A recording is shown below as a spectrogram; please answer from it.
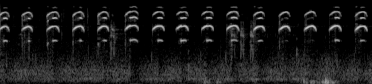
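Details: White-headed woodpecker chick at a nest in a creative spot near park headquarters, waiting while its mother searches for food; high, thin arched notes repeated steadily about four times a second, with faint low rumbling beneath.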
